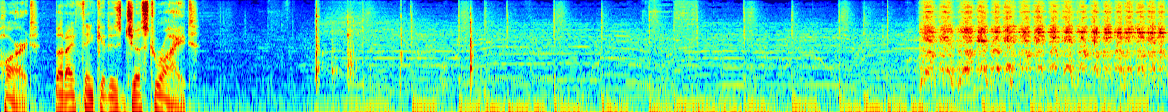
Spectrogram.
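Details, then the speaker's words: Compact DIY lathe-mill-drill turning the outer and inner diameter of a simple metal part: rough, rasping cutting chatter caused by loose bolts fixing the X-axis; retightening the bolts fixed it. "何かが間違っている。この音は何かがおかしい。X軸を固定しているボルトが緩んでいます。これでは機械を正常に加工できません。"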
